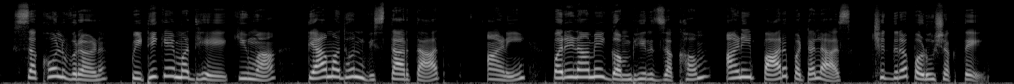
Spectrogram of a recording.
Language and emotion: Marathi, neutral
